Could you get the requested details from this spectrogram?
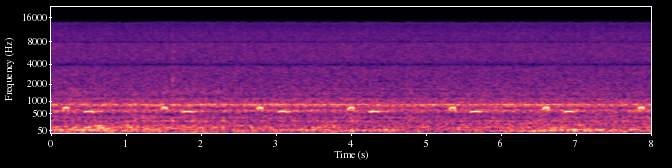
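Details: Common cuckoo song repeated steadily: seven falling two-note phrases roughly every 1.2 seconds, faint, over hissing background and some low rumble.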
